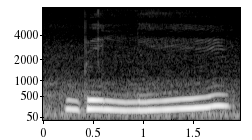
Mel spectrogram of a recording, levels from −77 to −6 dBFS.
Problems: constant background noise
